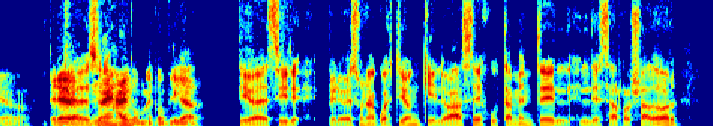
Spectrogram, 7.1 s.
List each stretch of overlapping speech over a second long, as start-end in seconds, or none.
none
